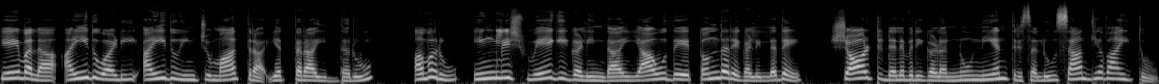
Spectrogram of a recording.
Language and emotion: Kannada, neutral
